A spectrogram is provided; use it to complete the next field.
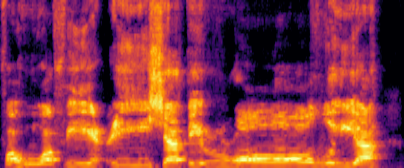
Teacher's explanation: را موٹا، اس کے بعد والا الف بھی موٹا. پھر آخر میں تا مدورہ ہے، اس کو ہا سے بدل دیں گے.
